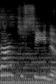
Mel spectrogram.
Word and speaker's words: antecedent: It's antecedent. I don't know why I say anticident. It's antecedent.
